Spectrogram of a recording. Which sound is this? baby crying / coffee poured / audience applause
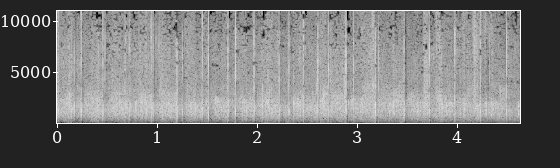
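audience applause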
